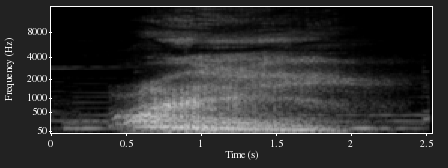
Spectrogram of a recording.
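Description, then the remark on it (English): A person playing a lion, the king of the jungle, in a children's guessing game imitates a lion's roar: one loud, rough, sustained growl lasting over a second, swelling quickly and then slowly fading, with no talking. “Please stop that scary roar.”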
